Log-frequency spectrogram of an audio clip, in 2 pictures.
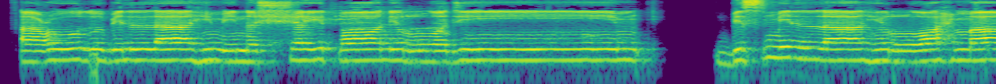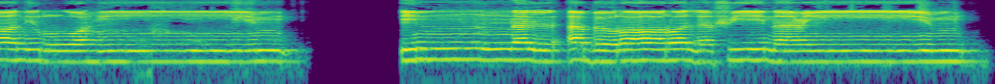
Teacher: ان دونوں آیتوں میں نون مشدد ہے، تو نون مشدد جہاں پر بھی آئے گا تو اس پر ہمیشہ غنہ کیا جائے گا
